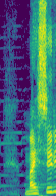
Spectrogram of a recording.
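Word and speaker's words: Mysidia: My city has got Yeah, that's how you say it.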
